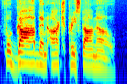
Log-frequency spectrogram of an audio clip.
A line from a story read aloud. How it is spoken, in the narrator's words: a knight came out, in full armor except for his helmet, bellowing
